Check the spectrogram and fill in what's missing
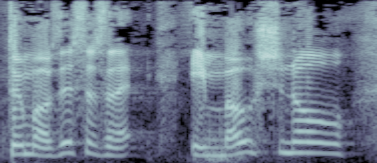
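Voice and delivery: normal talking voice

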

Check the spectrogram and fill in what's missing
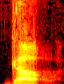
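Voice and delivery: a sudden loud command; one ringing word of command; commanding shout. Acted. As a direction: bark it out with full authority. Jesus casting out the demons.

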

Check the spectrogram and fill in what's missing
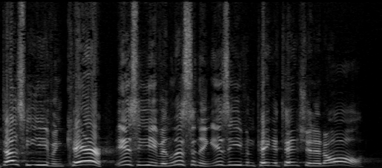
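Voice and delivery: high, pleading cries of doubt; anguished doubt. Retold or imitated. Believer voicing doubt about unanswered prayer, anguished high plea. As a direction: cry out to a silent God. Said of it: "and you think".

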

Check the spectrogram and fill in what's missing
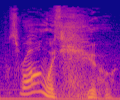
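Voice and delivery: hurt retort. Retold or imitated. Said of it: "you're like".

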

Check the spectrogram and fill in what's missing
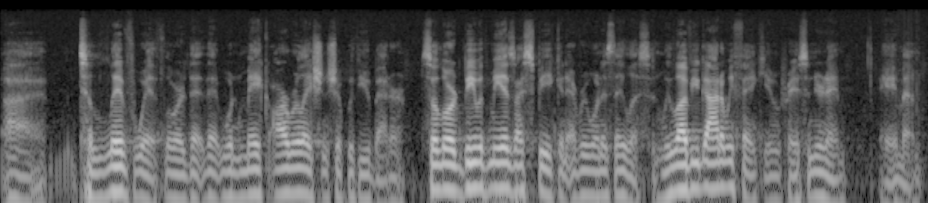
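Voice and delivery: low, soft closing prayer. Real, not acted. Pastor closing a prayer before the sermon, low and soft. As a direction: pray quietly, fading away to the amen.

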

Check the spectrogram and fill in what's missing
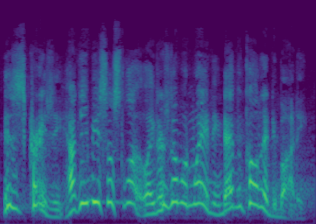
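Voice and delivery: high-pitched mock exasperation; retelling an annoyed text to his wife; exasperated complaint. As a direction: whine it like an impatient patient. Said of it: "and I was texting my wife".

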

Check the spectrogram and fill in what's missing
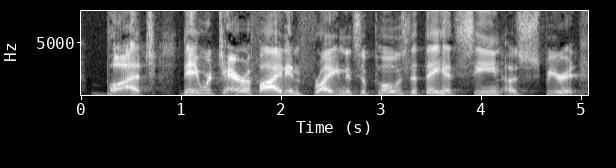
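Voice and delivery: loud, high, slow preached reading; scripture reading. Acted. Pastor reading the verse to the congregation, loud and slow. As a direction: thunder out the verse.

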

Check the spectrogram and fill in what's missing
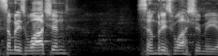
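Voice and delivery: playful excited singsong. Real, not acted. Joking with the crowd.

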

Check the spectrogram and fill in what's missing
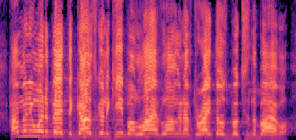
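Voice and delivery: loud soaring preacher's call; preaching at full force. Acted. Preacher rousing the congregation, loud full-force preaching. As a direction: rouse the congregation, booming.

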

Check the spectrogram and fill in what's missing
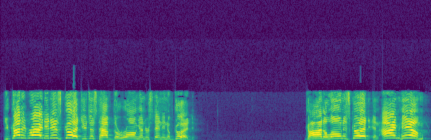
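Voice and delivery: high and loud, slowing onto "and I'm him"; triumphant shout of who he is; booming proclamation. Acted. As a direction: declare it at full preaching force. Jesus proclaims himself, preacher voicing.

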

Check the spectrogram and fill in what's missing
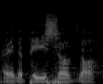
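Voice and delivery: low, hushed, pious greeting; overly holy soft-voiced church greeter; fruity churchgoer. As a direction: murmur a mock-holy blessing, low and soft. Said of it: "Stop being so fruity".

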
